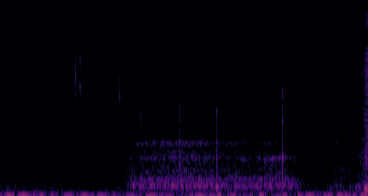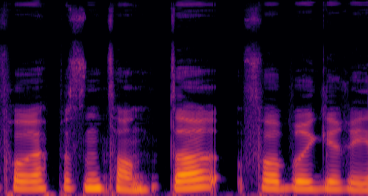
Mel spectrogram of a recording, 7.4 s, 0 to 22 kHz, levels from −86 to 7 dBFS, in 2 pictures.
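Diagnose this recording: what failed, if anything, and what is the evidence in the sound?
Stereo read as mono, a sample-format conversion fault: the speech crawls at half speed and a full octave low throughout, because interleaved left-right samples are being played as one channel.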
